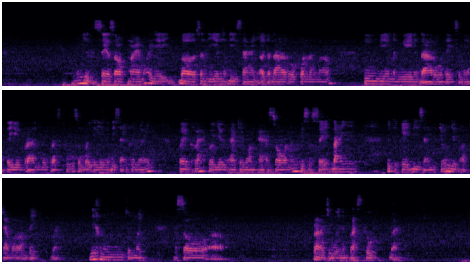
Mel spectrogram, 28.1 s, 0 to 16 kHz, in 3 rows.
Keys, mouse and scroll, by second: 27.9 click.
